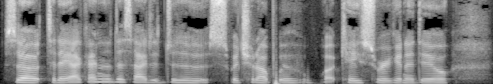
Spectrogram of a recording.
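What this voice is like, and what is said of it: Slightly scratchy, sore-throat voice. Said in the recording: “My voice is a little bit scratchy. I definitely have like a little bit of a sore throat”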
